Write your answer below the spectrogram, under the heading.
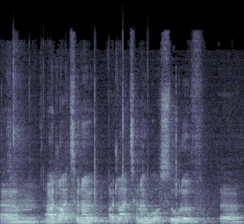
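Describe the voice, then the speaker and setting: Medium-pitched male speech, fairly even in intonation, amid audible room echo and noticeable background noise. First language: not English. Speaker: audience member. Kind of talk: audience question. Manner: halting.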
